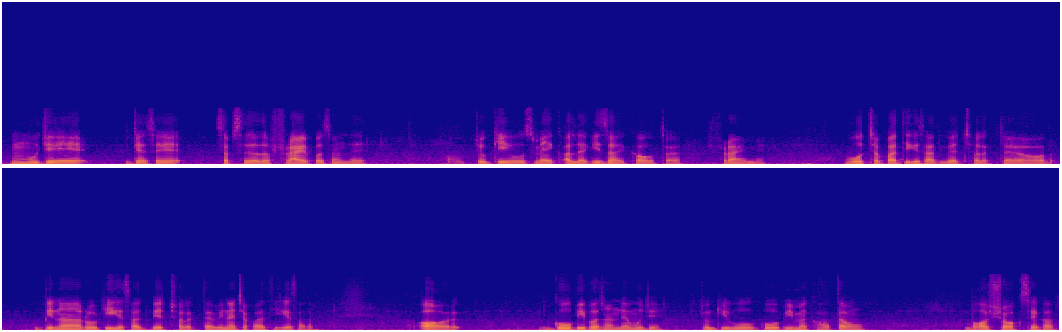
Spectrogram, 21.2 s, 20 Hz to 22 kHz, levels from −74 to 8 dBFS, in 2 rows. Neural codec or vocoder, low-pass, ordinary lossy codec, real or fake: codec, 16 kHz, 0.7 kbps, FocalCodec; none; none; fake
